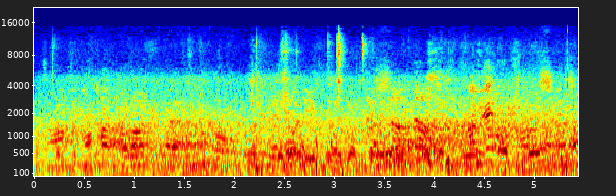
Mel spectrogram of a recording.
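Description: Young men shout and call out to each other across a playing field.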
